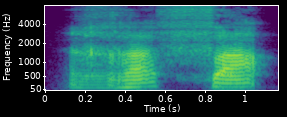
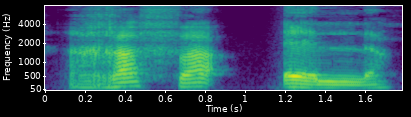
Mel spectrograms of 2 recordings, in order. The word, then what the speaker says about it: Raphaël: tilde et la tréma, la prononciation va se séparer, d'accord? On aura donc une séparation des deux voyelles. Raphaël, d'accord? On aura donc premièrement le son A et le son E, bien séparés. Raphaël.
